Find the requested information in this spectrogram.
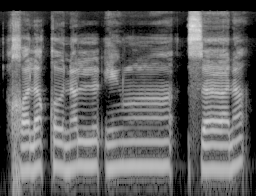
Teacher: نون ساکن کے بعد سین رفع اخفا میں سے یہاں پہ اخفا ہوگا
